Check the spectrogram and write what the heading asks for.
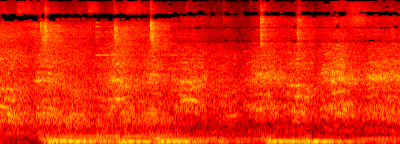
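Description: Large arena crowd shouting and singing along over the band's amplified music, heavy bass coming in about half a second in and pulsing in blocks beneath the voices.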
